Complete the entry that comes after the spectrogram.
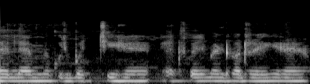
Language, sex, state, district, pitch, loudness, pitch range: Hindi, male, Uttar Pradesh, Shamli, 160 Hz, -22 LUFS, 155-160 Hz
